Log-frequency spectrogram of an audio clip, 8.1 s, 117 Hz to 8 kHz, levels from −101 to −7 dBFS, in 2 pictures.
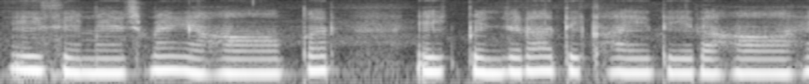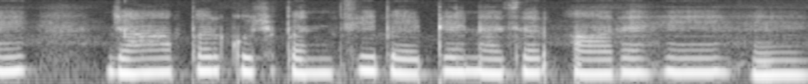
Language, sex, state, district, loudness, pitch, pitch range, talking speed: Hindi, female, Rajasthan, Jaipur, -17 LUFS, 215 Hz, 210-230 Hz, 150 wpm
